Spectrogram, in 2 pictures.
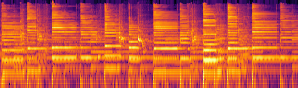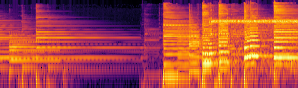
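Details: Strummed acoustic guitar music, with a sustained chord that fades before the playing resumes; no animal voices.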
